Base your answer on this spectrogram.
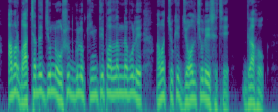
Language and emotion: Bengali, sad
